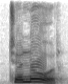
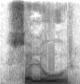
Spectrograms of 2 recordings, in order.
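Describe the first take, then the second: First: The word begins with a ch sound. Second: The word begins with an s sound. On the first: This is how other tribes say it. "the other as choke" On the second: This is how some tribes say it. "few tribes read it as soak"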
